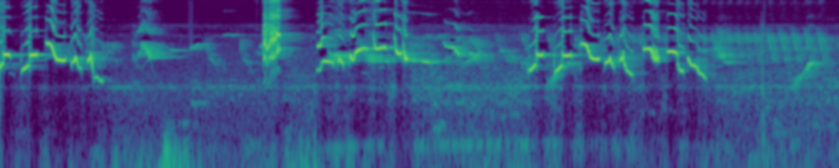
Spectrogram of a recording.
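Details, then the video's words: Oriental magpie-robin in an agitated mood showing its fill-in song: quick chains of loud, zigzagging whistles, with a brief harsh sound and softer notes in the gaps. "Kacer emosi bongkar isian"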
